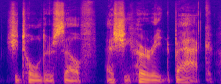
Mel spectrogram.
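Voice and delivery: usual speaking voice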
